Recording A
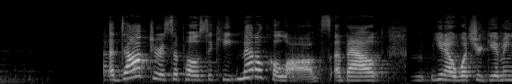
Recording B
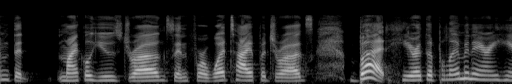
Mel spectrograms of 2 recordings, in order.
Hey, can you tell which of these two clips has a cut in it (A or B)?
A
